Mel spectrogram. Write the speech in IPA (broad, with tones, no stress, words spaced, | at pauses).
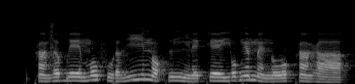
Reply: kã˨zə˧ beː˧mo˦fu˨ ɾə˧ ɣiː˦nɔ˨kɨ˧ ŋĩ˨ɾe˧ keː˧jo˦ɡɛ̃˦ mɛ̃˨noː˨˦ kã˧ɣaː˨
